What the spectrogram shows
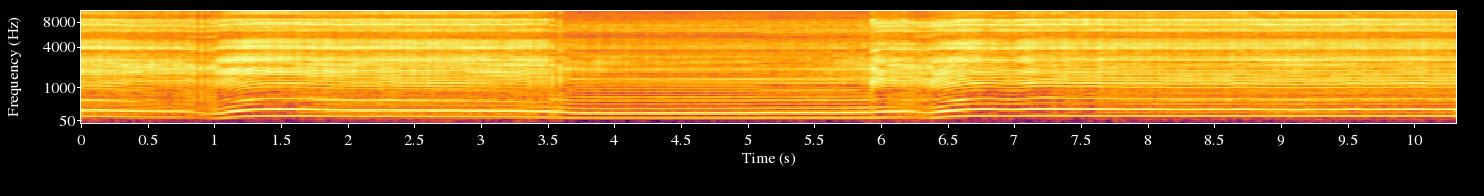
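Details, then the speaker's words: Fox Twin glow engine restart with glow plug energized, no prime: one cylinder fires then drops out, high buzz sagging and recovering as it runs unevenly on the other; cause unknown, nothing changed. "Okay, for whatever reason, this cylinder didn't really light this time. It lit and then it died out. And I don't really know why it would do that."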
